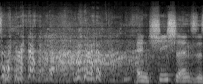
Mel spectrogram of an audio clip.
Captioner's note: all laughing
